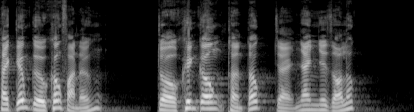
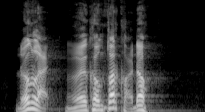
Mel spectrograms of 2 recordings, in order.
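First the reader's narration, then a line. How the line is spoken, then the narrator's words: Shout. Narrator (Vietnamese): Lão quát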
